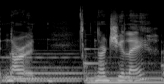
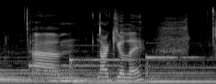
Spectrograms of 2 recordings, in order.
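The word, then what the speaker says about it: Nargeolet: Paul Henry Nargile, I think is how you say it. Nargile.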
